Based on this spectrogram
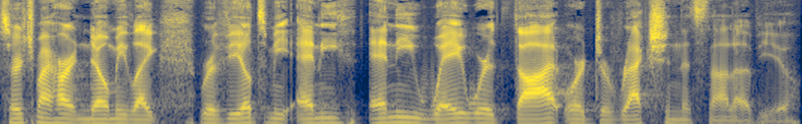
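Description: A man with an American accent talks at a fairly quick pace and fairly low pitch, in a monotone, flat intonation. The recording is very clean, with a silent background. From Oregon, US. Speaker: student pastor. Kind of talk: casual chat.

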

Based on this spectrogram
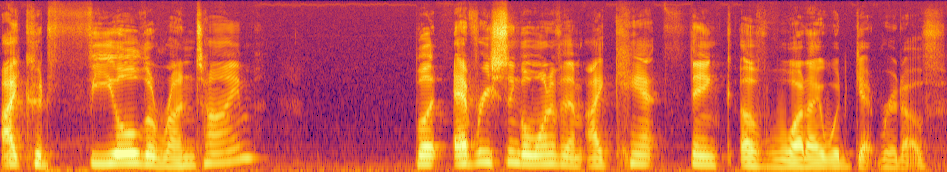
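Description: A high-pitched man talks at a moderate pace with lively intonation. Long, frequent pauses break up his speech. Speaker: podcast co-host. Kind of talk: casual chat.

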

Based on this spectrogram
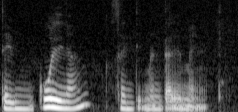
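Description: Speaking at a fairly slow pace, a woman uses a medium-pitched voice with a dark, mellow tone. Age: 20s. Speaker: podcast host. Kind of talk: casual monologue.

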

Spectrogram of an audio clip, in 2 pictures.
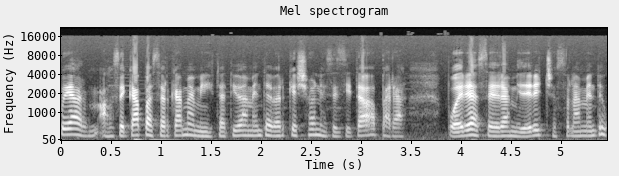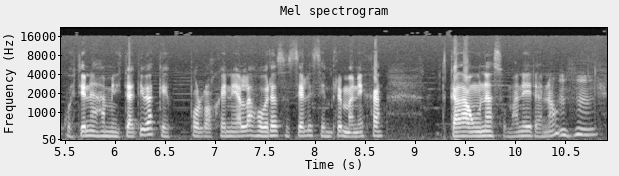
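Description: Fairly low in pitch with ordinary pitch variation, the woman has a plain, everyday voice. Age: 30s. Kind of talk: interview.

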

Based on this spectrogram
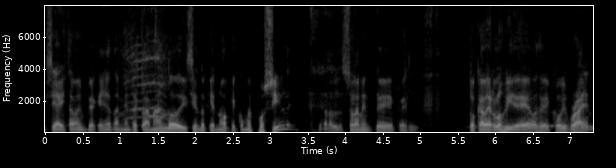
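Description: A man speaks in a normal speaking voice at a medium pitch and a fairly quick pace. His pitch variation is ordinary, and the sound is dry and close with no echo. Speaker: sports podcast host. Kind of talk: casual sports talk.

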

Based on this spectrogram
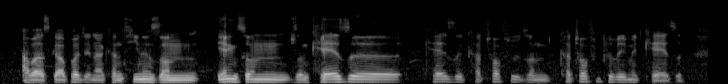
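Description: A man talks at a moderate pace and a medium pitch with monotone, flat intonation. The sound is dry and close, with no echo. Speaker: podcast co-host. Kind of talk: casual chat.

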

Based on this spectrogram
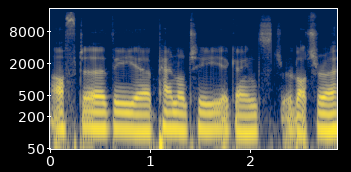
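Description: A man with a German accent speaks in a dark, mellow tone. The sound is dry and close with no echo, a very clean recording with a silent background. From Germany. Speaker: motorsport journalist. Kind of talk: casual chat.

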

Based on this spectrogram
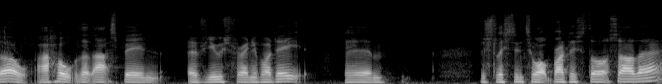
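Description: A man with a dark, mellow tone speaks at medium pitch and a moderate pace, against a quiet background. His intonation is fairly even, broken by long, frequent pauses. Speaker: podcast host, father. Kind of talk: casual father-son chat.

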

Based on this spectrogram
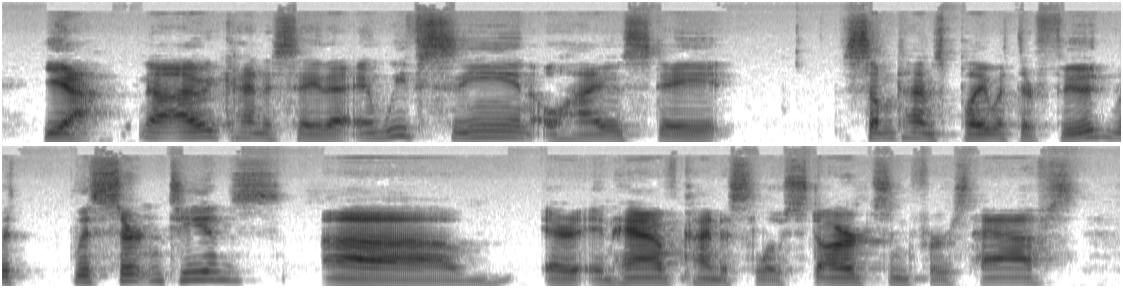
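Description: Here a man talks at a fairly slow pace in an ordinary speaking voice. His pitch is medium and his intonation lively. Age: 20s. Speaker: college football podcast co-host. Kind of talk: casual sports chat.

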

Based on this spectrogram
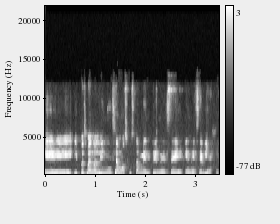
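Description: A woman with an ordinary speaking voice talks at a medium pitch. Her pace is moderate. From Mexico, Orizaba (Veracruz). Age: 30s. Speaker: business consultant. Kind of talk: casual interview.

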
